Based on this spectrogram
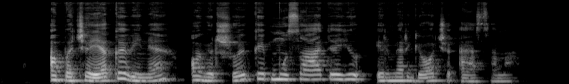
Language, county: Lithuanian, Vilnius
